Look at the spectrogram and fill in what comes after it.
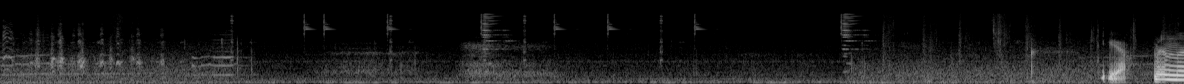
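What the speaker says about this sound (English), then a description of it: "Then right over here are my chickens." Farm chickens cluck in scattered short calls at close to middle distance, irregular and overlapping at times, while a person talks over them.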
